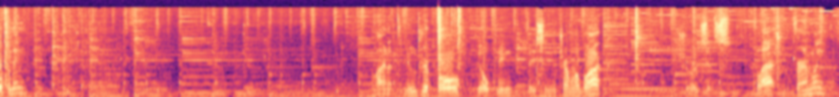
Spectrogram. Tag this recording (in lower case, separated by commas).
music, speech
